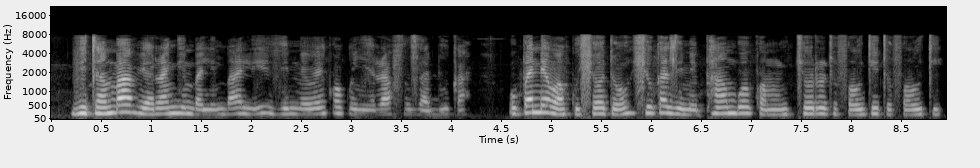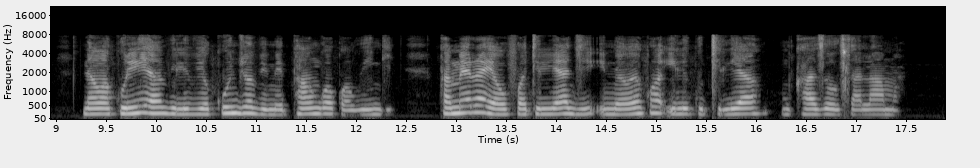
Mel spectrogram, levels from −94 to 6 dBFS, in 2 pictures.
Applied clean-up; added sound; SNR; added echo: none; none; none; none.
